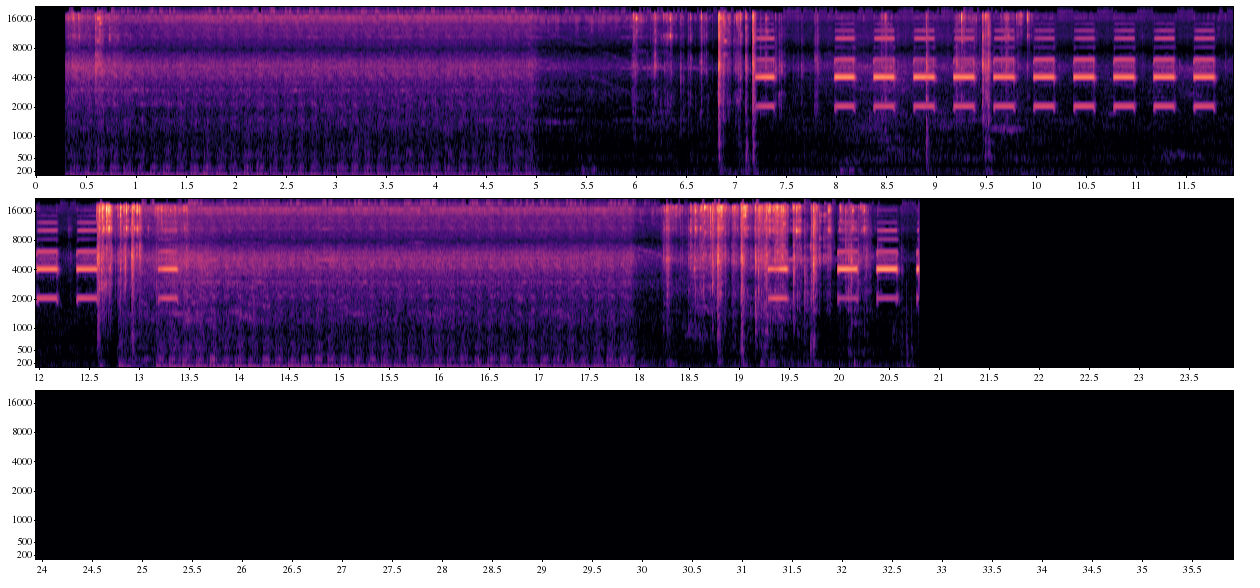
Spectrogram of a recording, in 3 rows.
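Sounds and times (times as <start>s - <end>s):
car engine cranking without starting: 0.3s - 10.9s, 12.4s - 20.8s
keys clicking in ignition: 0.4s - 1.0s, 5.8s - 14.0s, 17.7s - 20.8s
car warning chime beeping: 7.2s - 13.7s, 19.2s - 20.8s.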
